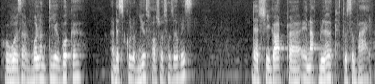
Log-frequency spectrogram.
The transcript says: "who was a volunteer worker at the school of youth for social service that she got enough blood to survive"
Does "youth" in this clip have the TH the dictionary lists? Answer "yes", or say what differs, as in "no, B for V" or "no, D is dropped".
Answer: no, S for TH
